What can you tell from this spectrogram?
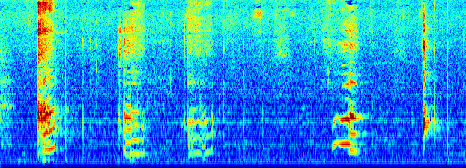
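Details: Infant hiccups from a baby: short, voiced catches, about five in six seconds, some with small babbling sounds.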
